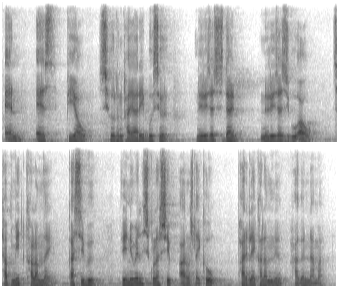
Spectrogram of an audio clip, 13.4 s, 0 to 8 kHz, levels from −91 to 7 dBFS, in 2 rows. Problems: constant background noise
